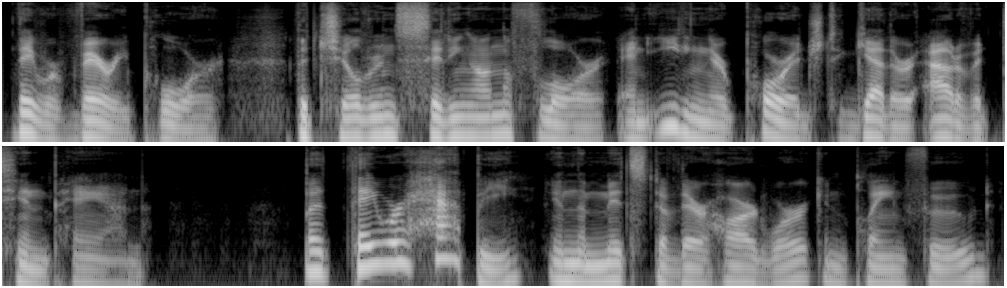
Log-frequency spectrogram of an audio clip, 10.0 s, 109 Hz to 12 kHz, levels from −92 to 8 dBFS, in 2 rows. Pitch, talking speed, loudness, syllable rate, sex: 115 Hz, 205 wpm, -22 LUFS, 5.3 syllables/s, male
